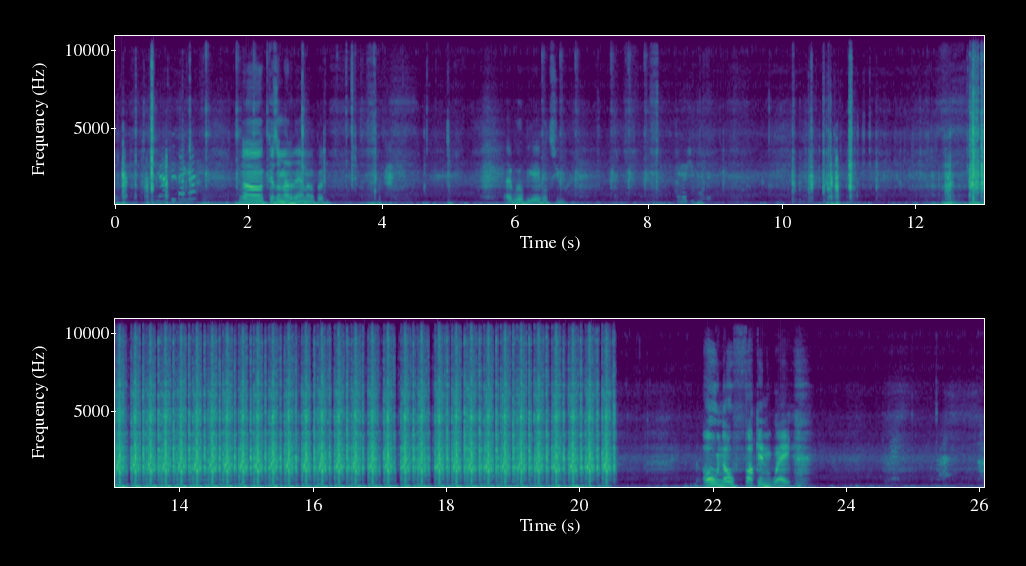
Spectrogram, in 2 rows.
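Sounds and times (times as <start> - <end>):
airsoft gun firing: 12.8 - 20.6.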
